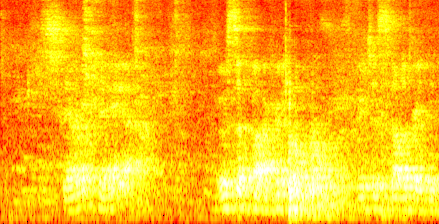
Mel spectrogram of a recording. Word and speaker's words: Sherekea: celebrating the journey, and I have a, I brought in a translator at the last moment to coach me on the African pronunciation. So Sherekea, right? Sherekea.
